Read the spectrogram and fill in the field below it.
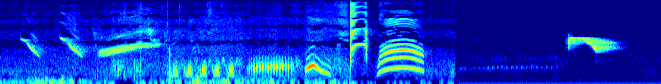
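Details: Solitary cacique song mixing falling slurs, a rising whistle, pulsed rattling notes and a nasal buzz, then sharp chips, a loud ringing arched note and a final drawn-out descending whistle.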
